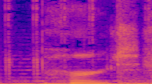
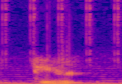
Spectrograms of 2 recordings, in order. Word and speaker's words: Peart: It's pronounced Peart, by the way, too. Not Burton. – Did you see the part in I Love You, Man, where he corrects the, I've had people call me on it. I'm like, oh no, I have the audio to prove it. It is pronounced Peart, not Pert.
